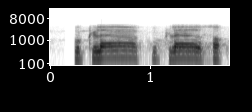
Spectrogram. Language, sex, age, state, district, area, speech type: Marathi, male, 60+, Maharashtra, Sindhudurg, rural, conversation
